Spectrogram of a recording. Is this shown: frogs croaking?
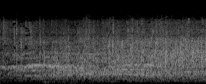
no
